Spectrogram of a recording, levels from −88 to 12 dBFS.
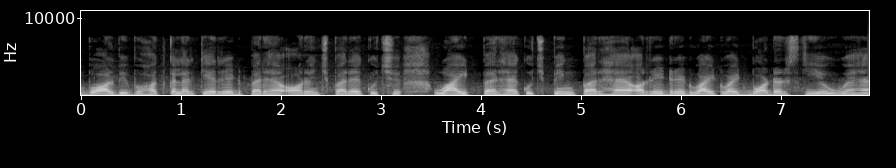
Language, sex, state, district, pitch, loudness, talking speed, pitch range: Hindi, female, Maharashtra, Washim, 190 Hz, -16 LUFS, 220 wpm, 190-195 Hz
